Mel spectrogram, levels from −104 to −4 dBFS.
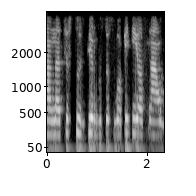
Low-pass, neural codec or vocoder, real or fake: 3.6 kHz; none; real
